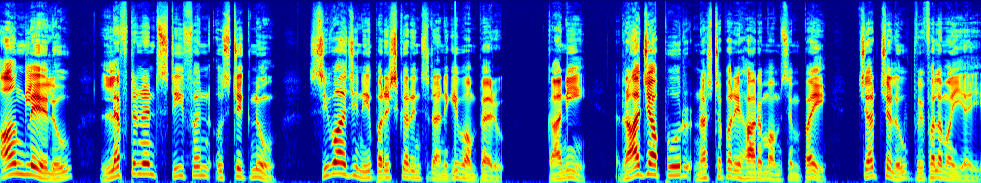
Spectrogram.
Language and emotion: Telugu, neutral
